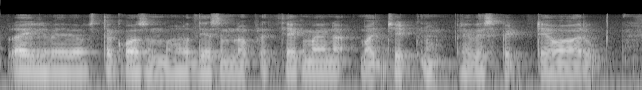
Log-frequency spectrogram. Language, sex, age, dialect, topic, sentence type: Telugu, male, 18-24, Utterandhra, banking, statement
